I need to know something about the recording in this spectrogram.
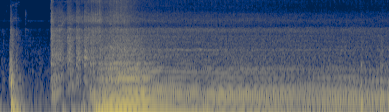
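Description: A car engine starts with a roar and then idles steadily.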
